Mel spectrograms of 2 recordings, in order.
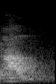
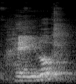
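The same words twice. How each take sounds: First: The word is said with Portuguese pronunciation. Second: The word is said with an American English accent. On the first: "halo no português pode ser halo" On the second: "de acordo com [name] pode ser halo"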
